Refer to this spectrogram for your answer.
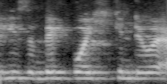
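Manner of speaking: ordinary talk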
